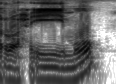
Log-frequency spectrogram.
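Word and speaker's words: الرحيم: Awalnya rahimu dimatikan menjadi rahim. Nah, sebelum huruf sukun arid ini ada huruf mad berupa alif, waw atau ya. Maka dinamakan mad arid sukun. Panjangnya boleh 2 harokat, boleh 4 dan boleh 6.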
